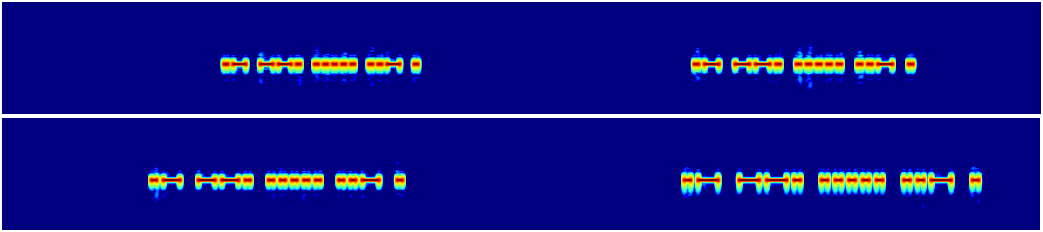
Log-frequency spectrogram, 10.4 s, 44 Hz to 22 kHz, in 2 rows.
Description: Morse code, heard as a keyed tone, about 45 wpm, 700 Hz. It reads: AG5UE AG5UE AG5UE AG5UE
